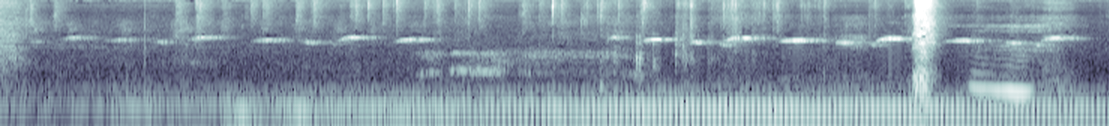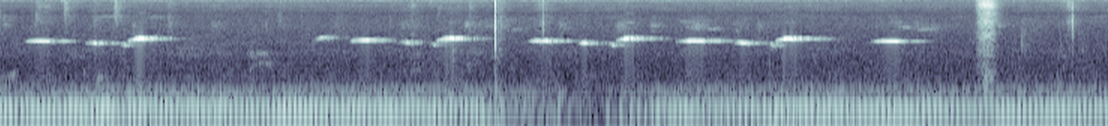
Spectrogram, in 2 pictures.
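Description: A bird chirping over and over in short, high, rising notes, about two a second, with a brief pause partway through, over a steady low hum. A single sharp, loud burst comes a little under eight seconds in.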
